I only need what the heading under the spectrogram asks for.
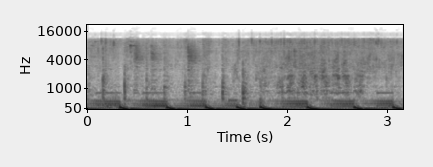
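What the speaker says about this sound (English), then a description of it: "now that the eggs are all bubbly like this, see?" Eggs frying and sizzling in a pan for an open-face sandwich, a steady close crackling hiss with soft scraping and tapping strokes at regular intervals.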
